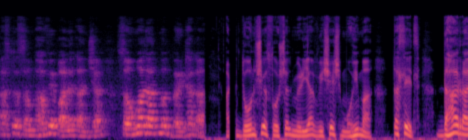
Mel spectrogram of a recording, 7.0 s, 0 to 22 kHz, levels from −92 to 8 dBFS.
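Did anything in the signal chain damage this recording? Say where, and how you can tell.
Yes. From the very start until 3.06 s the speech already sounds roomy and hollow, thin in the bass, about 5 dB quieter than what follows, with room noise sitting only about 30 dB below the speech. At 3.06 s it snaps back to a close, full sound. That sudden shift in tone and level, without any fade, points at the capture stage. The likely cause is a switch to a distant microphone, such as a camera mic, standing in for a failed or unused close mic.

At 3.41 s the audio fades to silence over about 20 ms and stays muted until 3.55 s, a gap of about 96 ms, which fits four lost frames of roughly 24 ms each. Whatever was said in that gap is simply gone, not smeared or repeated. That is a digital broadcast dropout at the reception and codec stage. The receiver lost the signal or rejected corrupted frames, then muted until valid frames arrived again.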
